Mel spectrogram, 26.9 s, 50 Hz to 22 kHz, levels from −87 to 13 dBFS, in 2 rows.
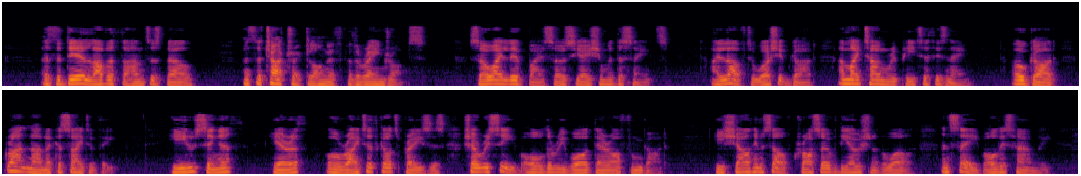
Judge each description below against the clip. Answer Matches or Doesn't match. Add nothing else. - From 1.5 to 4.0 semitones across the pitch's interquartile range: Doesn't match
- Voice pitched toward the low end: Matches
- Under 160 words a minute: Doesn't match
